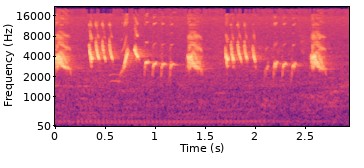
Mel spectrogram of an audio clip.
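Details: Long-tailed shrike (cendet), from a recording used to stimulate silent cendets: quick, varied chirps and trilled note clusters in rapid bursts, over a steady low hum.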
